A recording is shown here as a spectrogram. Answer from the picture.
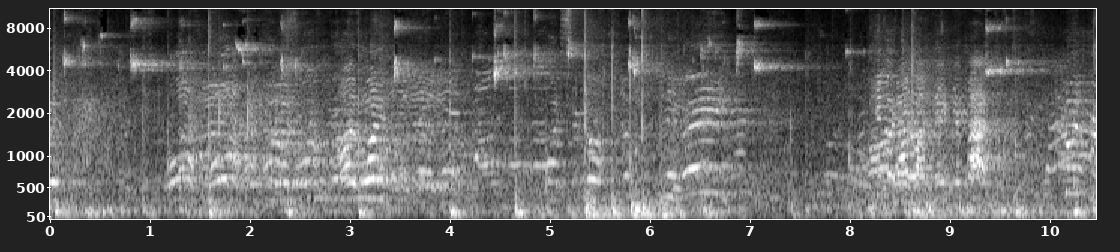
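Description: Basketball being played on a hardwood court in a large gym: the ball bouncing, shoes squeaking sharply on the floor, and players and spectators calling out, all echoing in the hall.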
